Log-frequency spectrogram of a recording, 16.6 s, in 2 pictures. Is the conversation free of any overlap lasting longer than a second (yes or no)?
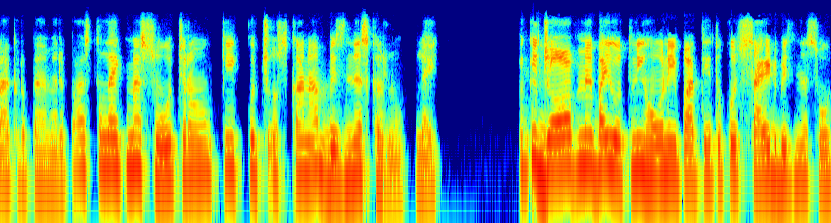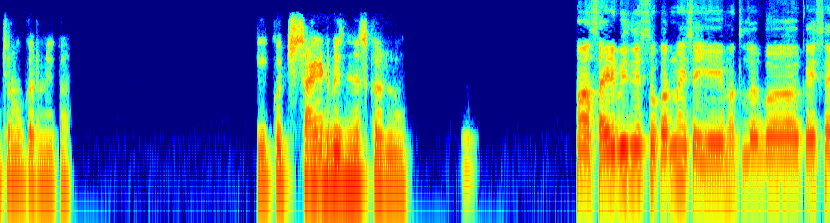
yes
